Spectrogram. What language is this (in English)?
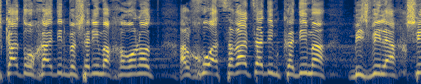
Hebrew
